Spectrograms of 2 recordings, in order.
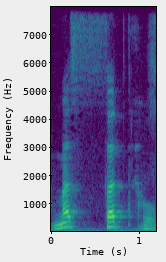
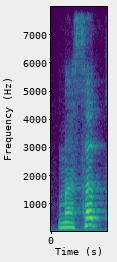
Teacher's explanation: didobelkan yang ditahan desisannya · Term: sin tasdid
